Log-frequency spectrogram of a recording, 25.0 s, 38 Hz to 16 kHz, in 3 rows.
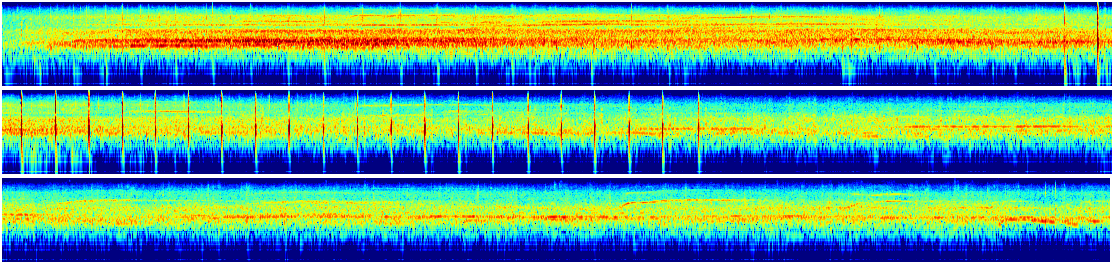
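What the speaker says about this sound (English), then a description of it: "let's give the class of 21 a round of applause" Audience at a 2021 high school commencement applauds the graduating class, a broad wash of sustained clapping and crowd noise, with a burst of sharp, close, evenly spaced claps rising briefly out of it midway before the applause thins toward the end.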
